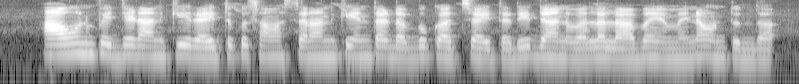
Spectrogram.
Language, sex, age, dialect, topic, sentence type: Telugu, female, 25-30, Telangana, agriculture, question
